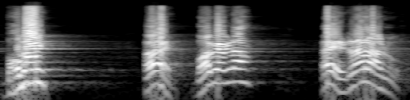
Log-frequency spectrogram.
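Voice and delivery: loud, high barking calls for Babai; impression of the shouting director. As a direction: call out for the assistant, sharp and loud. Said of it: "టక్ టక్ వచ్చేస్తారు".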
